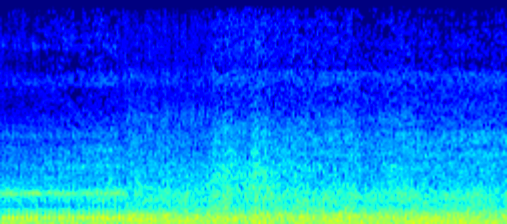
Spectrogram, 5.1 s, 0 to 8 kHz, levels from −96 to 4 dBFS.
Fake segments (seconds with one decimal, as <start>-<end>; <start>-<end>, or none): none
